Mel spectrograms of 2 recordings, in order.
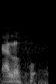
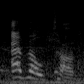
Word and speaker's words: Evelthon: It's not the King Elephant. How do you say that, Hotel Leboeuf? King Evelthon.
